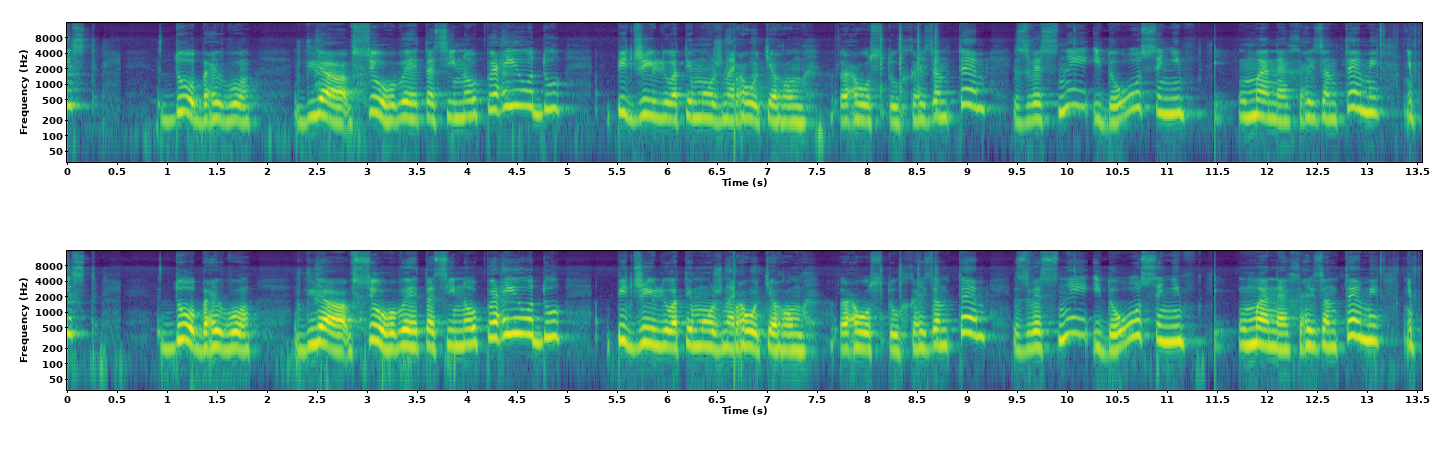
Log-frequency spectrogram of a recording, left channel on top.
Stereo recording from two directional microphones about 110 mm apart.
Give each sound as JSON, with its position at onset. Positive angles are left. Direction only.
{"t": 1.0, "sound": "a woman's voice", "side_deg": -15}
